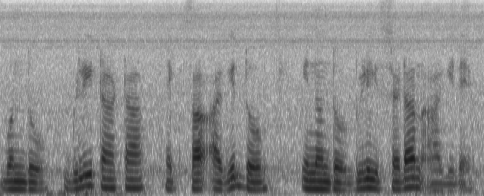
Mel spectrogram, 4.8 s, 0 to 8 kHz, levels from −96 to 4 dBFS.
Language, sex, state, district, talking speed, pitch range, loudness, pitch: Kannada, male, Karnataka, Bangalore, 110 wpm, 110-130 Hz, -16 LUFS, 120 Hz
